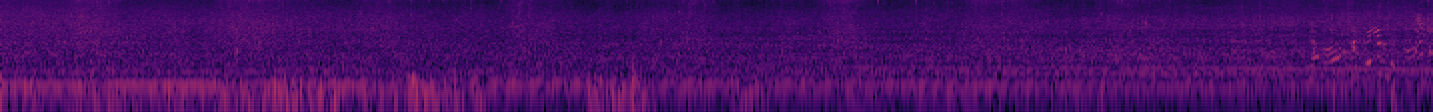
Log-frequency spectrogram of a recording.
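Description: Ski boat's inboard engine running with a steady low hum as it tows two water skiers across the lake, with wind noise on the microphone.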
